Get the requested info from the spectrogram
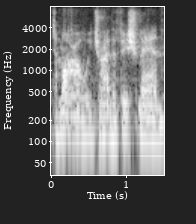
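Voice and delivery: soft, hushed half-whisper. Leaning over to half-whisper a remark to Jack: half-whispering. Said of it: "lean over and whisper to Jack".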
